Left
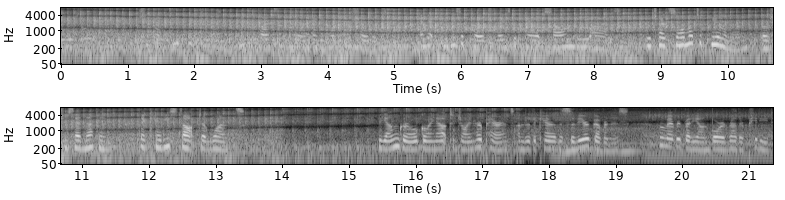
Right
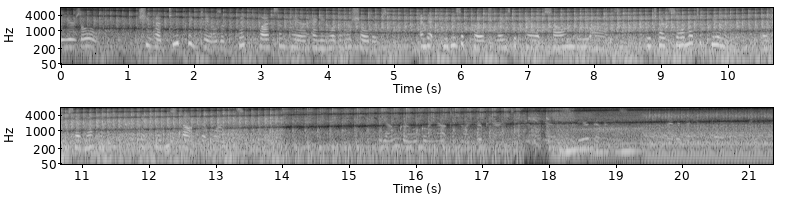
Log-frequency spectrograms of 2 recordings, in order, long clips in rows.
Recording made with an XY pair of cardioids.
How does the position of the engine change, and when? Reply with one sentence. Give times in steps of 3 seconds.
You can hear the engine on the left from 0 s, in the centre from 6 s and on the right from 9 s.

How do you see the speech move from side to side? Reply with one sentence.
You can hear the speech move from right to left.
